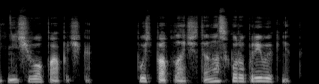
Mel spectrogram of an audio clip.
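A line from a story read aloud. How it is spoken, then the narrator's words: Quiet. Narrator (Russian): Светик ... стал тихо говорить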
